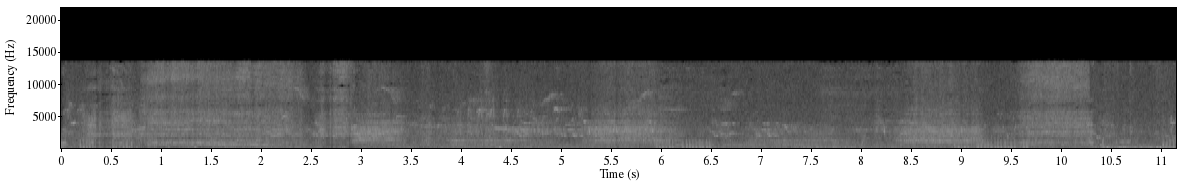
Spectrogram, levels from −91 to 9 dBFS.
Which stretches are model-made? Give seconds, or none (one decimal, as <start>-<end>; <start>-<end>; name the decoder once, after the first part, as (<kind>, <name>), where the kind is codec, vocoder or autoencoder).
6.0-6.7 (autoencoder, DAC-VAE); 7.6-8.4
